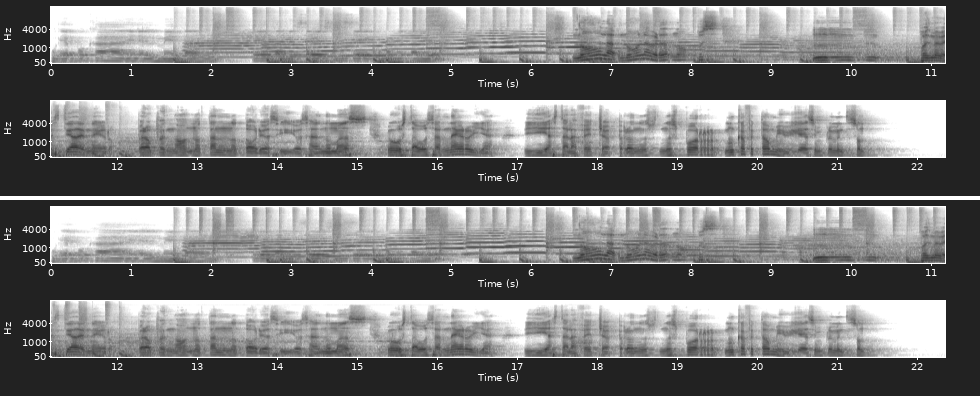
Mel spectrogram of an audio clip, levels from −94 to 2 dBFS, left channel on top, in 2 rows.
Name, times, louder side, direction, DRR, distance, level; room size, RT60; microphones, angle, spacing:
voice 1, 0.0-2.0 2.5-4.8, left 2 dB, 85° left, 3 dB, 2.9 m, -42 dB
sound 1, 1.5-12.2, right 2 dB, 30° right, 1.2 m, -38 dB
Trumpet, 1.6-10.1, right 2 dB, 90° right, 3.0 m, -36 dB
voice 2, 6.3-8.6 9.5-10.4 10.9-12.0 12.3-21.3, left 1 dB, 15° left, 14 dB, 0.8 m, -29 dB
sound 2, 7.1-15.7 17.7-17.9, right 2 dB, 50° right, 1.2 m, -44 dB
15.0 x 10.0 x 6.9 m, 0.73 s
head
